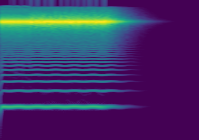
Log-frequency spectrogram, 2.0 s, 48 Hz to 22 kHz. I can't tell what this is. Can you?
Basic saw wave 1 G#3
This sample is part of the "Basic saw wave 1" sample pack. It is a
multisample to import into your favorite sampler. It is a basic saw
waveform.There is no filtering at all on the sound, so the sound is
quite rich in harmonic content. The highest pitches show some strange
aliasing pitch bending effects. In the sample pack there are 16 samples
evenly spread across 5 octaves (C1 till C6). The note in the sample
name (C, E or G#) does indicate the pitch of the sound. The sound was
created with a Theremin emulation ensemble from the user library of Reaktor. After that normalizing and fades were applied within Cubase SX.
